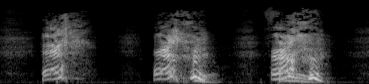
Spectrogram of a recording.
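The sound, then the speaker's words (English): Repeated sneezing from one person: three loud, forceful sneezes in a row, each with a brief intake of breath before it and short pauses between. “I fucking knew you never sneeze less than six times.”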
